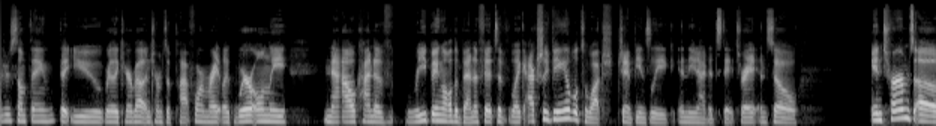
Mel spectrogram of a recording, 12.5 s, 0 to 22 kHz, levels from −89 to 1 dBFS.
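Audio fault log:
2.15, 4.54–4.64, 7.30–7.36 and 9.06 s, lost packet rebuilt from error correction: short rough, noisier patches with no gap, after "really care about in", before "kind of reaping all", and between "benefits of like actually" and "able to watch". Lost packets were replaced by low-bitrate copies carried in the following packets.
4.49–4.56 s, burst of packet loss: about 48 ms of held, fading sound, then speech resumes with about 40 ms skipped, shortly before "kind of reaping all". Consecutive packets arrived too late or not at all, so the receiver stretched and faded the last sound.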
